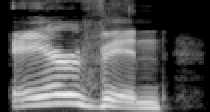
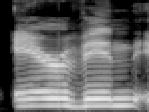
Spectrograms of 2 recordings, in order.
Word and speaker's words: Erwin: I'm sorry for butchering our man, Ervin. Don't know why they did this. It's spelled Erwin. It's pronounced Ervin.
